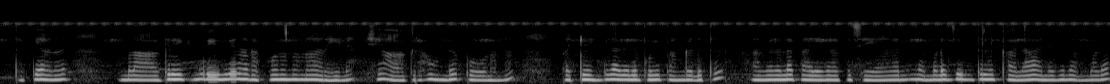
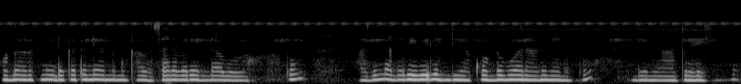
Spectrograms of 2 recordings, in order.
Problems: low volume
